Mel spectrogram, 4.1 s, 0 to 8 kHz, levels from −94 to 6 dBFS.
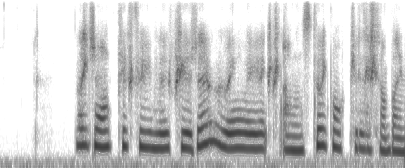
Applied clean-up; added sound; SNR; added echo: neural diffusion model UNIVERSE++.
